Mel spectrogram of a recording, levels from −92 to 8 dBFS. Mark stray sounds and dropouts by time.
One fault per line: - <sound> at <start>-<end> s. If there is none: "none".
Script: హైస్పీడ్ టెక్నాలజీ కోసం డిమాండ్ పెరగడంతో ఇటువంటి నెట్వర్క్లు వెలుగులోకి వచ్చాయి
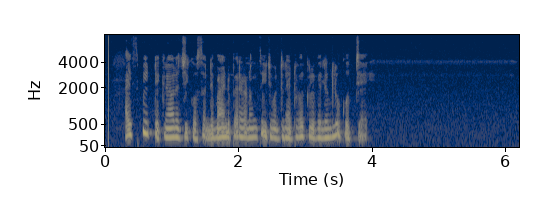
none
